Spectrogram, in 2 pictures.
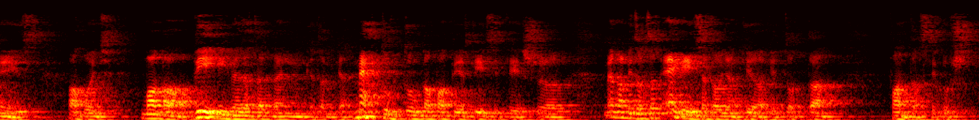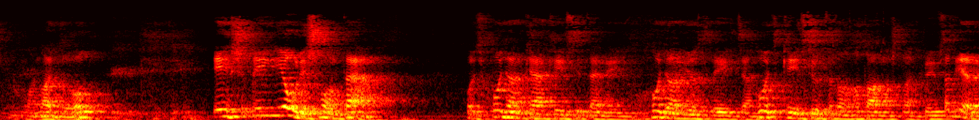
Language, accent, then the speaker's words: Hungarian; Debrecen, Hajdú-Bihar, Hungary; hát igen, onnan Debrecenből jöttünk. Hallatszik, mondták nekünk.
